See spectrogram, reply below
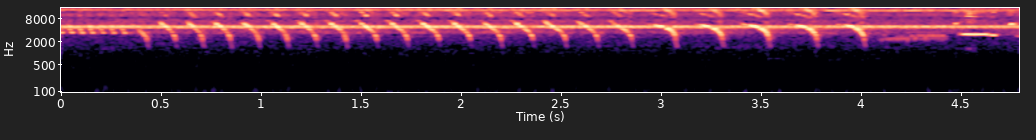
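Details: Belgian canary singing, said to be calling other canaries to sing: a fast run of descending sweeps repeated about four per second over a steady high whistled tone, ending in short trills.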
